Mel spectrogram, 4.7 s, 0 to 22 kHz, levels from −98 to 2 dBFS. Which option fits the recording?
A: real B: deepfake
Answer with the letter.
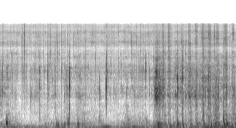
B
